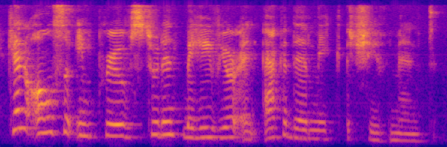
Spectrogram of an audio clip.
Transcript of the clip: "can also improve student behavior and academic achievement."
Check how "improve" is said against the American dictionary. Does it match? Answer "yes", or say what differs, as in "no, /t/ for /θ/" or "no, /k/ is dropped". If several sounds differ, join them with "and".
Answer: yes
